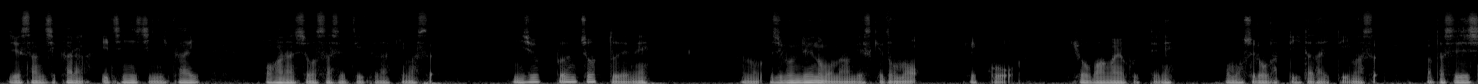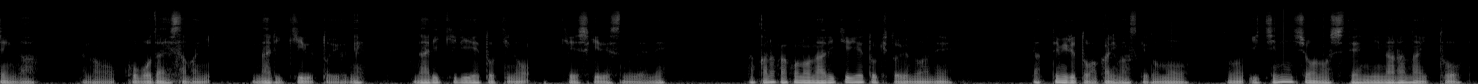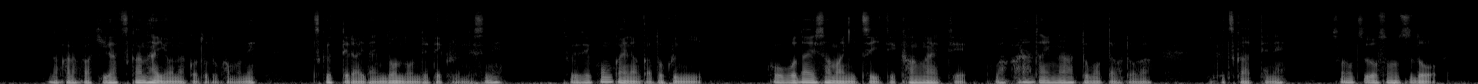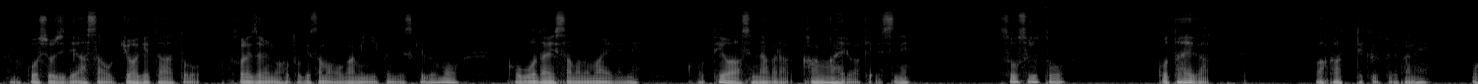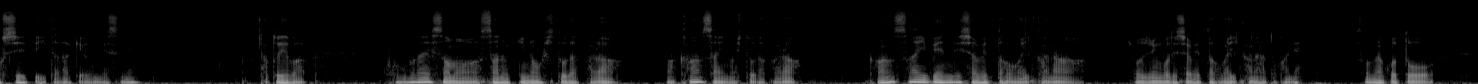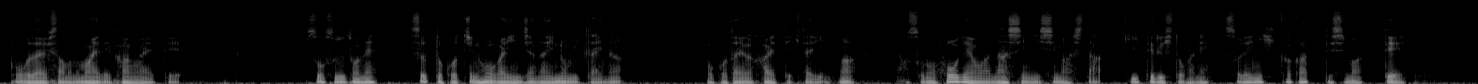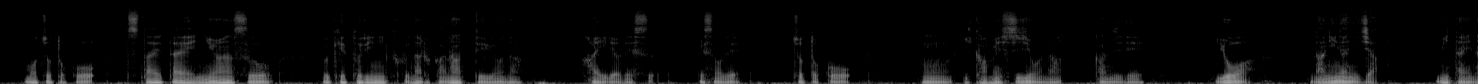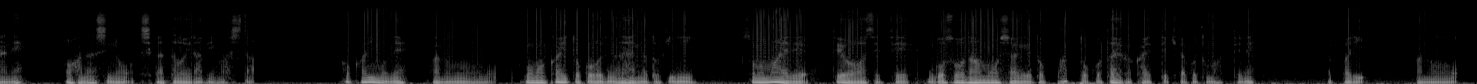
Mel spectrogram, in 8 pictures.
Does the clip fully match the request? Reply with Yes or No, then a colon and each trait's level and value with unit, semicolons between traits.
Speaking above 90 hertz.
No: very low, 75 Hz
